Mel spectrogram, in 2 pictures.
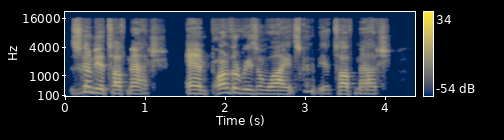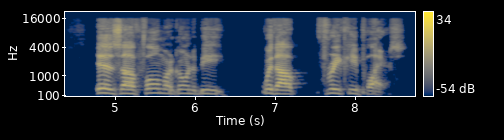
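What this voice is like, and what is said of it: Hoarse voice. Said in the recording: “I am a little hoarse, so you might hear this in my voice.”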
